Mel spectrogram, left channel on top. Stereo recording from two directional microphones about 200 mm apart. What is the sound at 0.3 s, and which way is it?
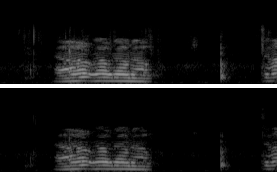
Livestock, 15° right (ahead or behind).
